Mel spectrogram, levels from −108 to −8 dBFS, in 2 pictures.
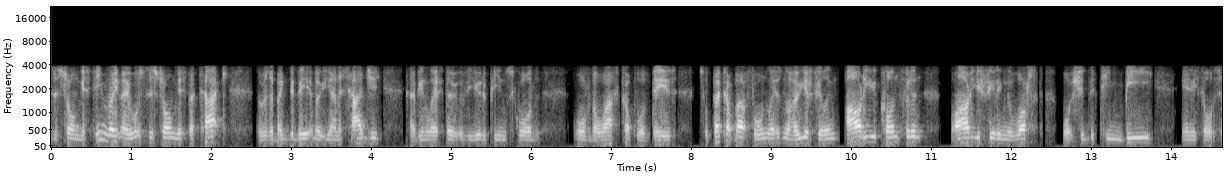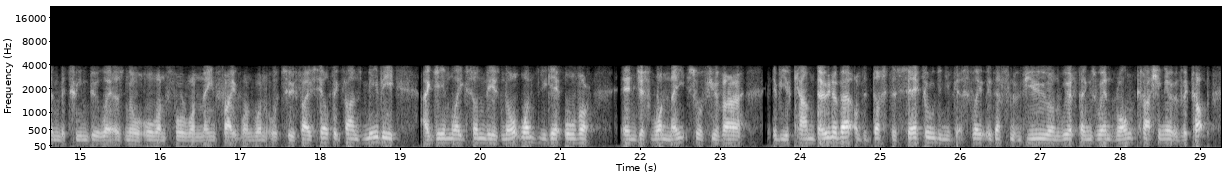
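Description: Speech heard through the RealAudio 14.4 codec from start to finish: the band sits near 300 Hz to 3.5 kHz, with nothing above 3.8 kHz, and it sounds muffled and gargly, consistent with an 8 kbit/s dial-up codec. That heavy gargly codec damage is what separates it from plain telephone band-limiting.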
